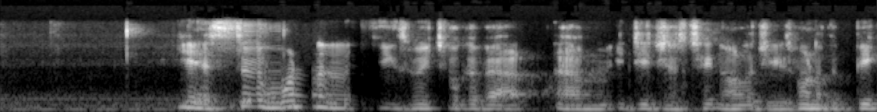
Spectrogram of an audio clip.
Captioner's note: audio distorts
